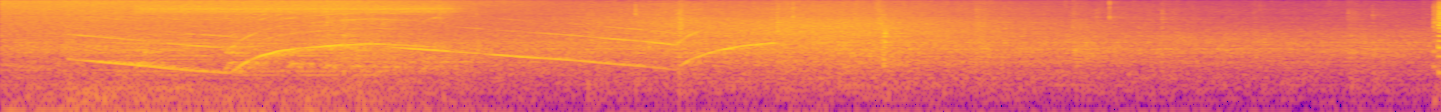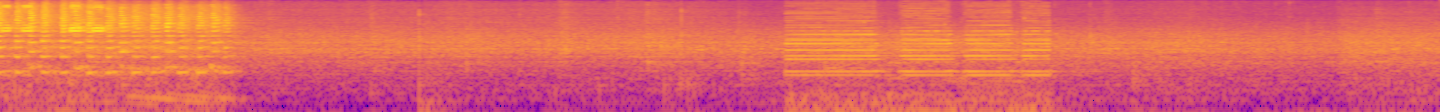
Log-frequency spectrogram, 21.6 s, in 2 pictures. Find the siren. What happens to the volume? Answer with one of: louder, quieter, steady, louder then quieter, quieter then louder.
quieter.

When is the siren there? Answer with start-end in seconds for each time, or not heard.
0.0-5.7.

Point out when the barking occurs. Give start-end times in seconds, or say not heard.
0.9-3.5.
